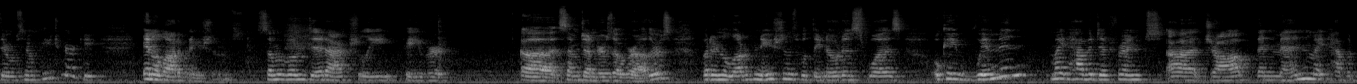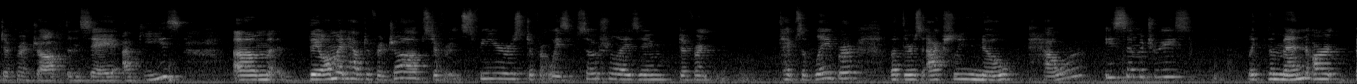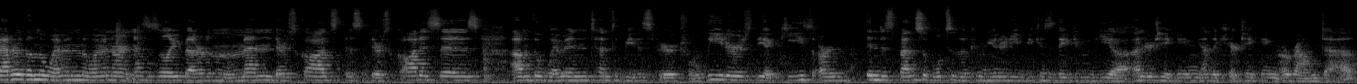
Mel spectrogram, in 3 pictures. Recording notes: Live at Night of Arts and Sciences.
